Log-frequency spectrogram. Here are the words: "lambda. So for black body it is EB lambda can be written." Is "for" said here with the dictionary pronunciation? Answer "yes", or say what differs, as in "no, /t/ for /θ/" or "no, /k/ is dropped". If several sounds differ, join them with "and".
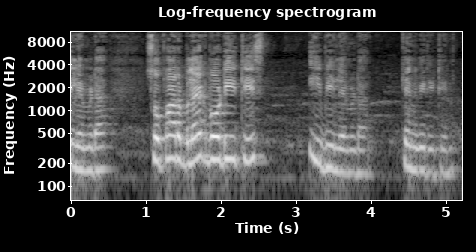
no, /p/ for /f/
